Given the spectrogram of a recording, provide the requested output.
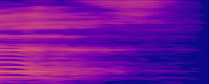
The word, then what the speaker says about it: neuf: How do you say Neuf. – It? – Neuf. – Neuf. – Neuf. – Neuf. – Neuf. Neuf. – Dix. Dix. Dig. What's ten? – Neuf. Dig. – No, that's Russian, bro. – Neuf.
